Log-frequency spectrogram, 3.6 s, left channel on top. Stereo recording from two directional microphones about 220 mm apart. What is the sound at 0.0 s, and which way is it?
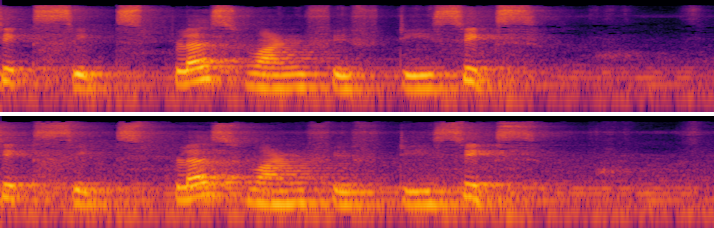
A woman's voice, 50° left (ahead or behind).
